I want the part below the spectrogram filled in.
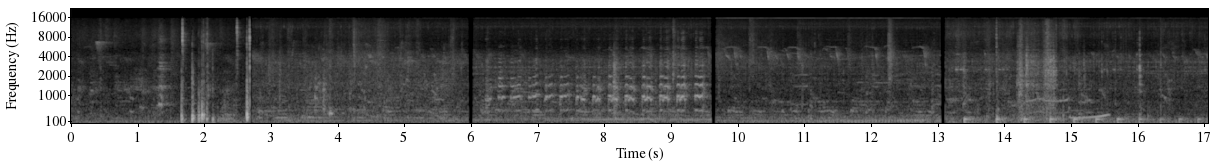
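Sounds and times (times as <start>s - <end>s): chickens clucking: 0.0s - 17.0s
small birds chirping: 0.0s - 17.0s
sharp knocks: 1.6s - 2.8s, 13.1s - 17.0s.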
